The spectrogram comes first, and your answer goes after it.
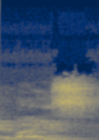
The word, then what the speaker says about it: advise: ADVICE को बोलते हैं एडवाइस, इसमें स का साउंड आता है एडवाइस, और ADVISE इसमें ज का साउंड आता है एडवाइस।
